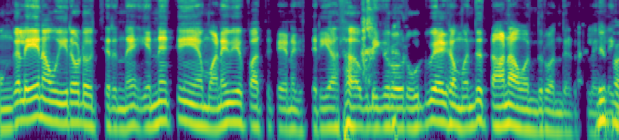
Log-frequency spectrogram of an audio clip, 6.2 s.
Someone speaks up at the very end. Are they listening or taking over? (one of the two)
taking over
